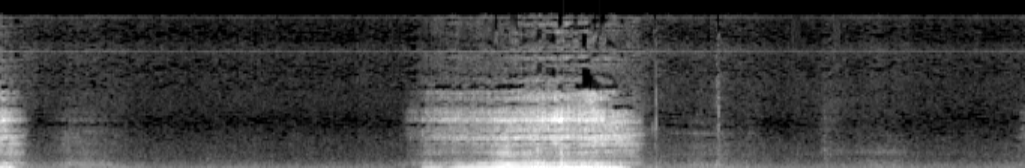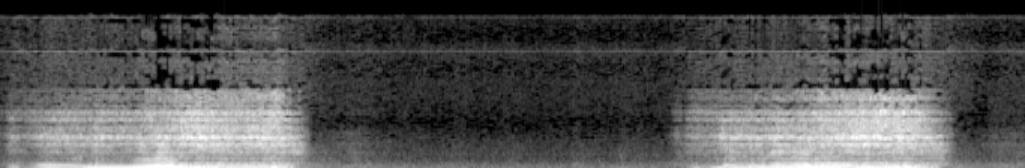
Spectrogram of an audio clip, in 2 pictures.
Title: My husband still snoring his head off !!!!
